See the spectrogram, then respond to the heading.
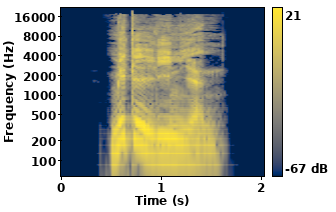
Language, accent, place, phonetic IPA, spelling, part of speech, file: German, Germany, Berlin, [ˈmɪtl̩ˌliːni̯ən], Mittellinien, noun, De-Mittellinien.ogg
- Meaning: plural of Mittellinie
